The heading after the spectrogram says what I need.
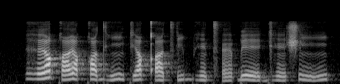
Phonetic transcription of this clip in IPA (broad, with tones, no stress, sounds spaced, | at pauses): ɦ ɛː˨˥ q eː˩˧˩ q ʏ˧˩˧ dʱ ĩː˩˧˩ k e˩˧˩ qʼ e˧˩˧ t͡sʼ i˨˥ bʱ ẽ˧˩ t͡sʼ ɛ̃˩˧ ɓ eː˧˩ ɡʱ ẽ˧˩˧ ʃ ĩː˧˩˧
